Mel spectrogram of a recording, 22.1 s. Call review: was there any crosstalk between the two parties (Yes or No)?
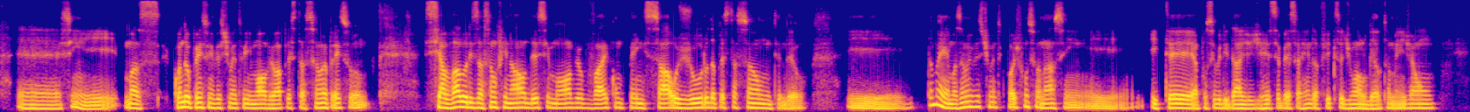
No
